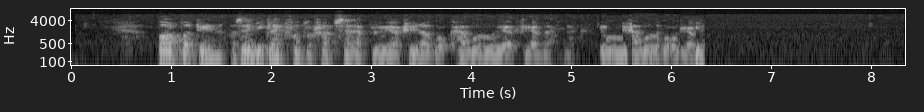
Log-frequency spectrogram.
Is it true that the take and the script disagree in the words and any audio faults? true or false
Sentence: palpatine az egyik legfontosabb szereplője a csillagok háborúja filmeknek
true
